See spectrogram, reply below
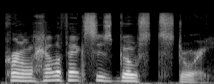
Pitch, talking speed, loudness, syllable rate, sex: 155 Hz, 110 wpm, -16 LUFS, 4.4 syllables/s, male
